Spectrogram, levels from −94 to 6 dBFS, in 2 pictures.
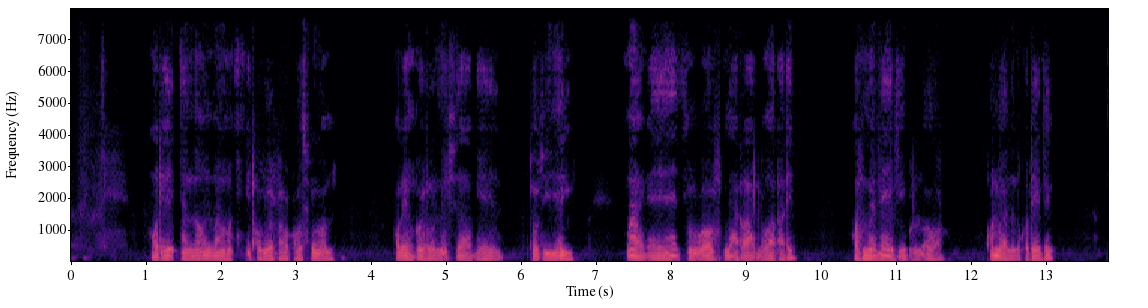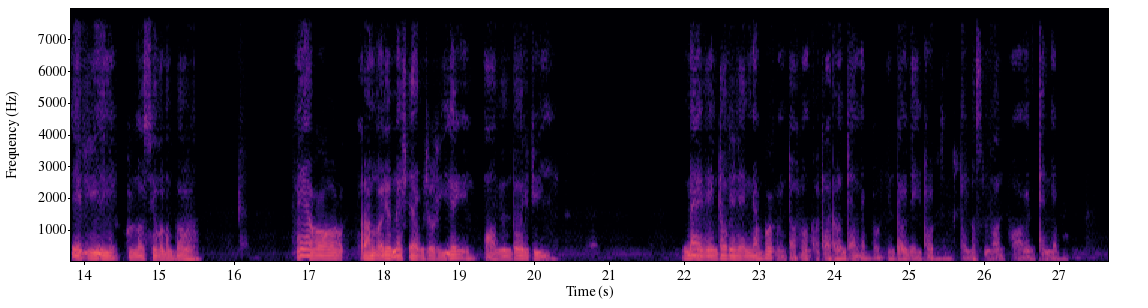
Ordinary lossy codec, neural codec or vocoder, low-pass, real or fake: none; codec, 16 kHz, 1 kbps, FreqCodec, larger model; none; fake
